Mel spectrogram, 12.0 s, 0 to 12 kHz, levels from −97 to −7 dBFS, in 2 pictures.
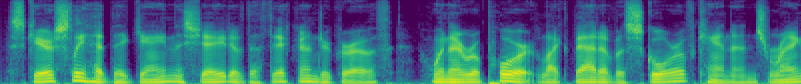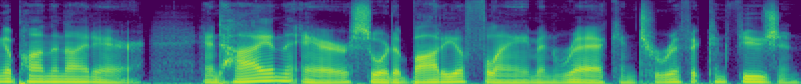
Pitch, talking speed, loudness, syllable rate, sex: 95 Hz, 200 wpm, -18 LUFS, 5.1 syllables/s, male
